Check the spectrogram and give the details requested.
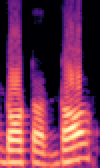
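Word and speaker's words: daughter: होगा, अ हो गया, जी एच टी साइलेंट होगा वहां पर उसका हो जाए सिर्फ ट के रूप में होगा, ई आर का क्या र होगा, हो जाए डॉटर, डॉटर हो जाएगा।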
